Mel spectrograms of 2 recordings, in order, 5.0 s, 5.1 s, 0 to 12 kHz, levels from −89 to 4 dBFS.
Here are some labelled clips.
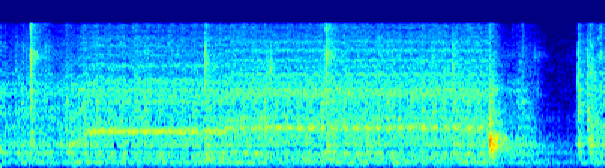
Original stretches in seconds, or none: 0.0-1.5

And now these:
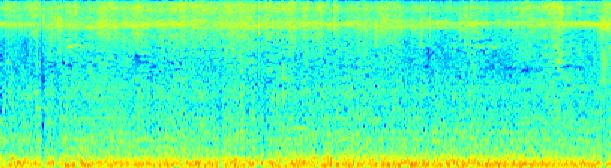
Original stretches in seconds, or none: 0.0-0.7; 1.2-4.3

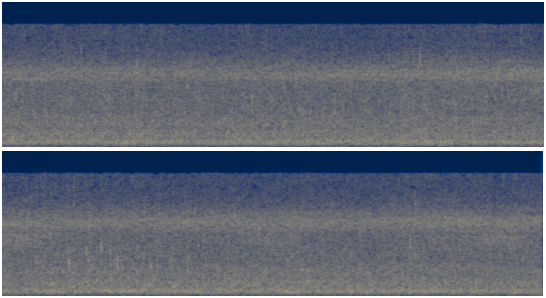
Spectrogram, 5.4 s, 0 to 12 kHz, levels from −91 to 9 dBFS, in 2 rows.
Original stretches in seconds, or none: 0.0-3.8; 4.7-5.4

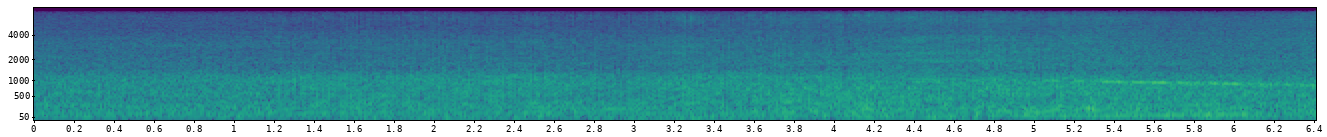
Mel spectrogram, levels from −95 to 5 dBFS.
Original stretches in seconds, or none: 0.0-1.2; 4.1-4.5; 5.2-6.4

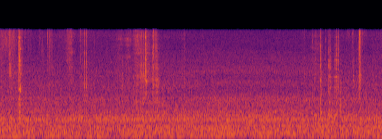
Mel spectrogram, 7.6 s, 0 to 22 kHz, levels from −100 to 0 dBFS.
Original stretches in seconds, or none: 0.0-7.6

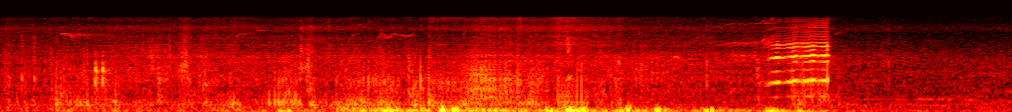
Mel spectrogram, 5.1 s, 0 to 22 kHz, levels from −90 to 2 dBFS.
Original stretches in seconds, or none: 0.0-0.5; 3.1-3.7; 4.6-5.1

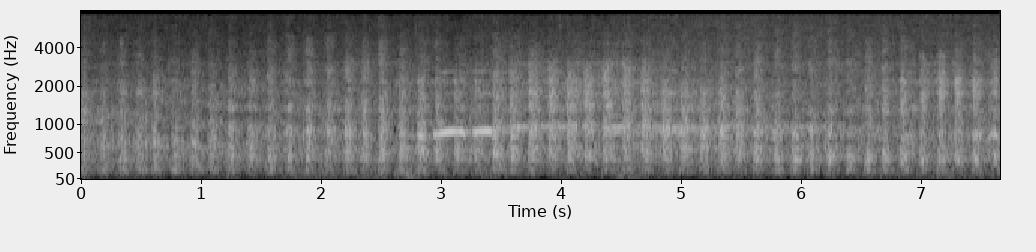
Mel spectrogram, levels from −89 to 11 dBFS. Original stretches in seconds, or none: 0.6-1.7; 2.4-4.8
